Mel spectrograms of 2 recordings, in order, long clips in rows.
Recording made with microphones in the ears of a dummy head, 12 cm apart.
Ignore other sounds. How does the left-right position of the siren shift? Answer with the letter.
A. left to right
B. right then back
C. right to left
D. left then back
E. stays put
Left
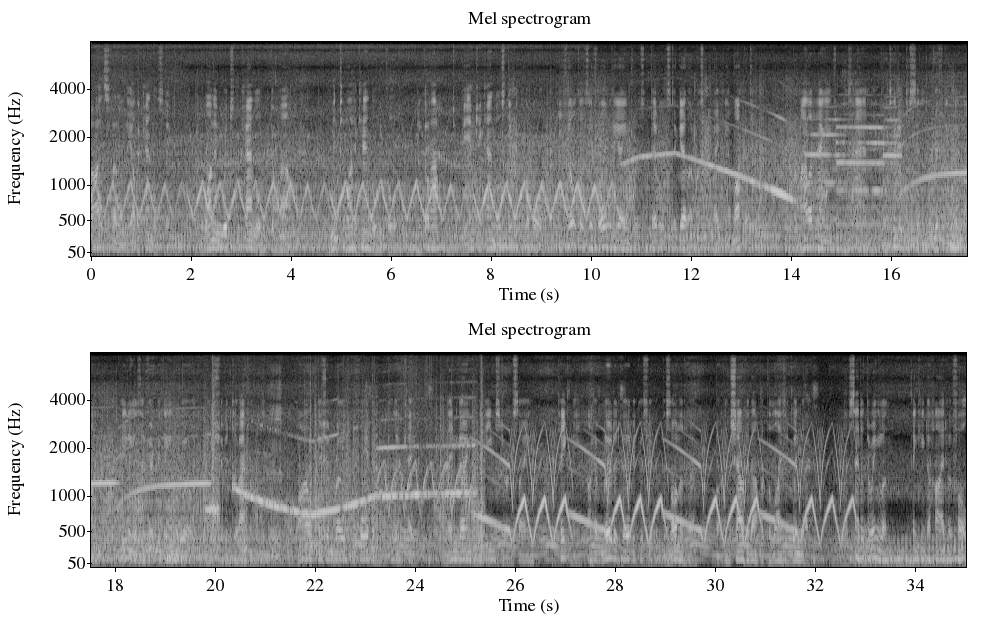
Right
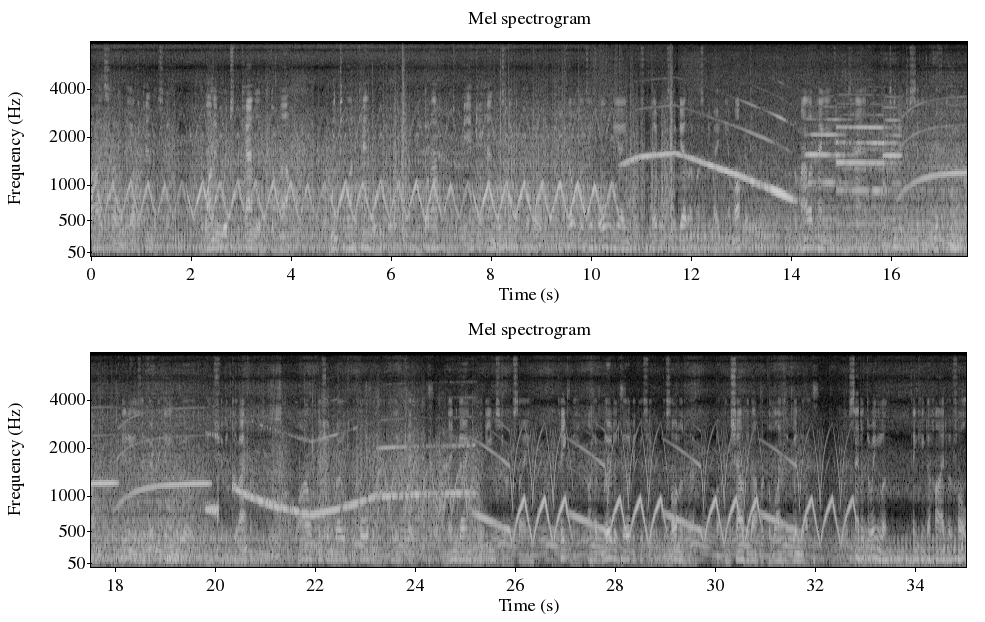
C.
